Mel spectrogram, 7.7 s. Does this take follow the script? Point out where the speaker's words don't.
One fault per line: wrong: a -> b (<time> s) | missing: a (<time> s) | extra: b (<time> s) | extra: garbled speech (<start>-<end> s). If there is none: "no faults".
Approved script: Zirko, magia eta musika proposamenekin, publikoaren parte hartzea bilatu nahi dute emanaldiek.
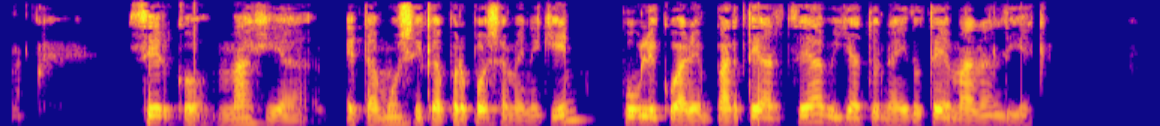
no faults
